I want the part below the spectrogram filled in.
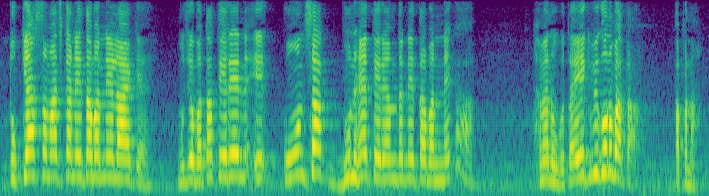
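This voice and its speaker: A middle-aged woman delivers a confrontational public statement. Her voice sits high and sounds sharp and bright. She scolds her rival head-on and speaks to him directly. A faint hiss of noise runs under her voice.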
